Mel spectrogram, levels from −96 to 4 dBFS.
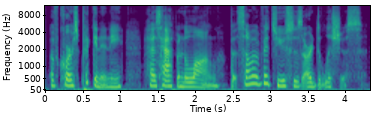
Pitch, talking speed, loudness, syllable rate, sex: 210 Hz, 180 wpm, -22 LUFS, 6.6 syllables/s, female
